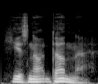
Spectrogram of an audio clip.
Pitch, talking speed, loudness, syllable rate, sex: 110 Hz, 305 wpm, -14 LUFS, 5.6 syllables/s, male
